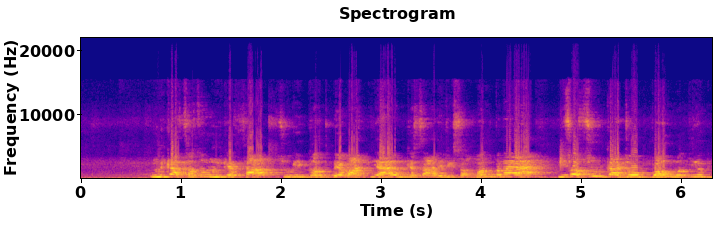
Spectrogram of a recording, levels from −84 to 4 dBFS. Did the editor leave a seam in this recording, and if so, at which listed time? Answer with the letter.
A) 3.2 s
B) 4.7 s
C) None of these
B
